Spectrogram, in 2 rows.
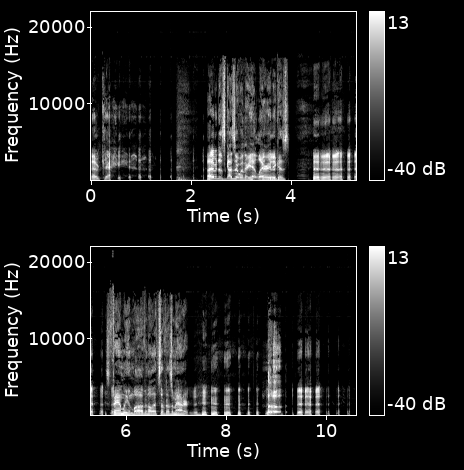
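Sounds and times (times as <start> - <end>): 
speech: 0.0 - 1.2, 2.3 - 10.4
laughter: 0.0 - 10.6
person burping loudly: 8.8 - 9.4
person making short voiced sounds: 8.8 - 9.4.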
